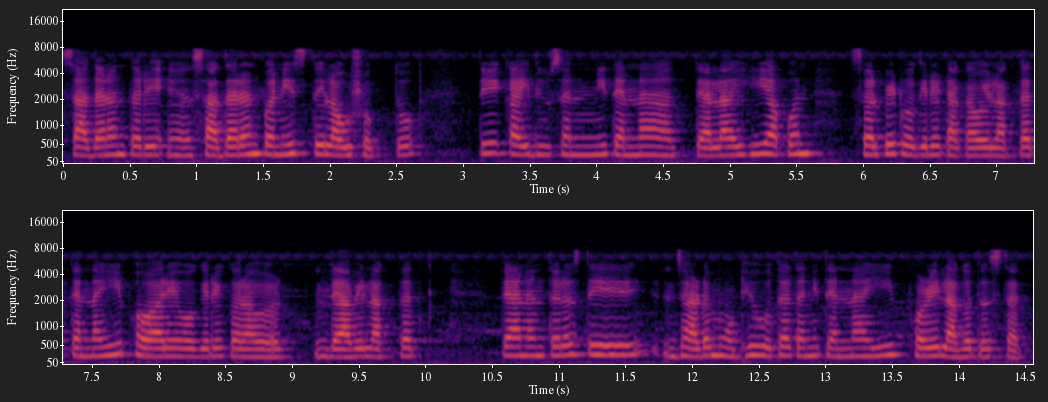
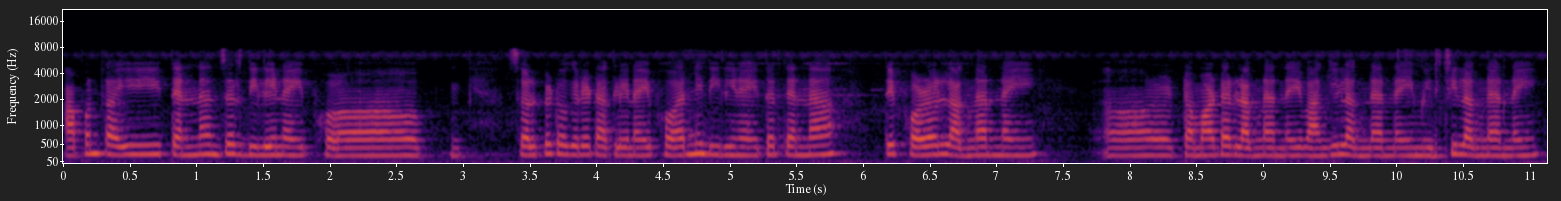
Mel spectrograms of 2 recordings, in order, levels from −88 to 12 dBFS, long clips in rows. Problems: constant background noise, background conversations at intervals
